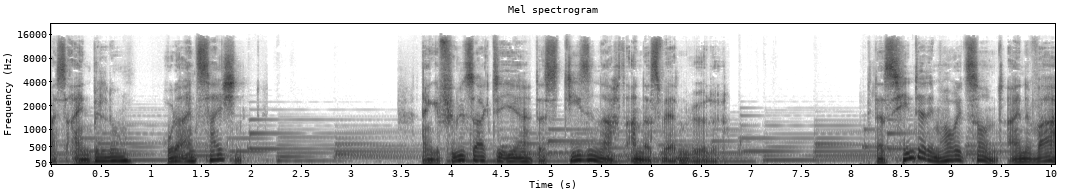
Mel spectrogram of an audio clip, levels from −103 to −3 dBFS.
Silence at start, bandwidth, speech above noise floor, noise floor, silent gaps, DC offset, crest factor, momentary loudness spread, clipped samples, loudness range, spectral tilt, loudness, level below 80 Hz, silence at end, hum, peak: 0 s; 15.5 kHz; 22 dB; -43 dBFS; none; under 0.1%; 14 dB; 19 LU; under 0.1%; 3 LU; -5 dB/octave; -22 LUFS; -38 dBFS; 0 s; none; -10 dBFS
